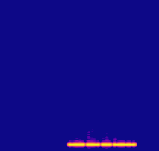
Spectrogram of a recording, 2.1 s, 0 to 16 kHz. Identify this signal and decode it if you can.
Morse code, heard as a keyed tone, about 57 wpm, 700 Hz. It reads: BUSY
